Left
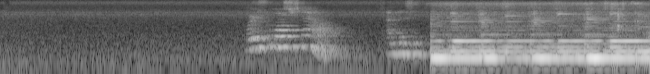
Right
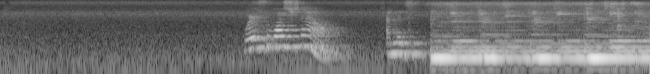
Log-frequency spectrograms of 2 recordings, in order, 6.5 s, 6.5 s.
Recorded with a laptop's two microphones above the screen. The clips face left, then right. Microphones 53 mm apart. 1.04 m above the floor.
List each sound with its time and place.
2.4 s a woman speaking: 55° right (ahead or behind), 2 m
4.3 s a guitar: 30° left (ahead or behind), 0.7 m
